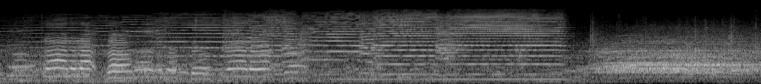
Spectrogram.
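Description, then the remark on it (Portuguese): A loud crowd at a protest calling for independence shouts and chants over steady blaring horn-like tones for several seconds, then the horns stop and a broad, noisy roar of voices carries on. “mas é na verdade um protesto e um grito pela independência.”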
